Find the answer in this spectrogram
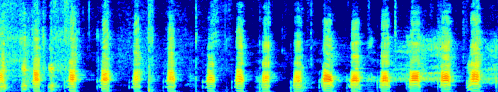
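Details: Ducks playing in snow, giving a steady run of loud nasal quacks, roughly three or four per second, overlapping in places.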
